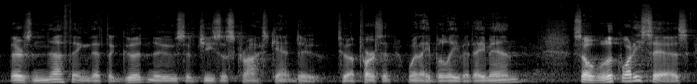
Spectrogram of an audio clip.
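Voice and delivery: usual speaking voice

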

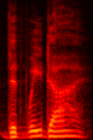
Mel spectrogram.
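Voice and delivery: ordinary delivery

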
